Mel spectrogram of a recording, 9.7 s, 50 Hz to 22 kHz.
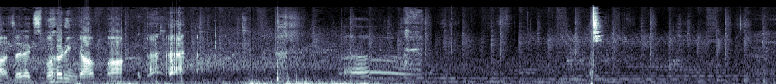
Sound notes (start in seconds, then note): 7.3 golf ball impact sound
